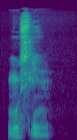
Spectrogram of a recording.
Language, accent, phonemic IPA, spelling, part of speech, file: French, France, /mu.slin/, mousseline, noun, LL-Q150 (fra)-mousseline.wav
- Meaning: 1. muslin 2. mousseline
